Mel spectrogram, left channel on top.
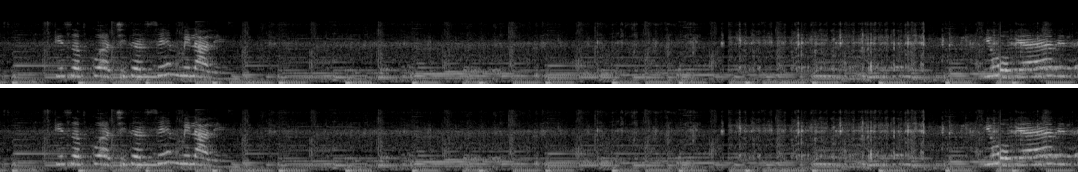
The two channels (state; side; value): identical; both; correlation 1.00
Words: ये सबको अच्छी तरह से मिला लेंगे। ये हो गया है। अब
